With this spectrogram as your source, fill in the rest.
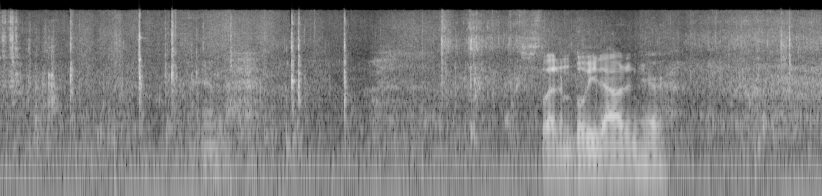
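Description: Water splashes as a fish is lifted in a landing net.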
